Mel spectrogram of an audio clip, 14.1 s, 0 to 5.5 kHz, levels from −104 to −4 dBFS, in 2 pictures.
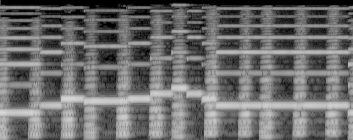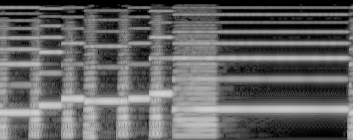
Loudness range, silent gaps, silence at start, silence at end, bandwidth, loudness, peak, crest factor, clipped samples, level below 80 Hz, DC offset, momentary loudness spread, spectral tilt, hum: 0 LU; none; 0 s; 0 s; 5.2 kHz; -25 LUFS; -12 dBFS; 14 dB; under 0.1%; -48 dBFS; under 0.1%; 4 LU; -6.5 dB/octave; none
